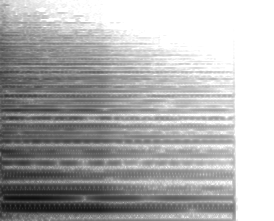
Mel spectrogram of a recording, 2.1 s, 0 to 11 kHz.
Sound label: F Major Flat 5th, chord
